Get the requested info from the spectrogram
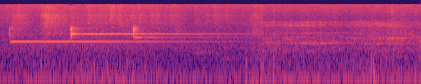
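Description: A chime rings three notes about half a second apart, low, then high, then middle. The notes hold and overlap, then cut off together about two and a half seconds in. After that come a couple of low knocks over steady background noise.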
